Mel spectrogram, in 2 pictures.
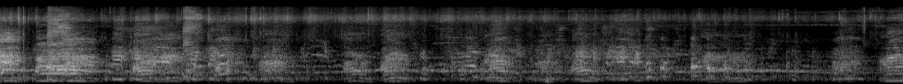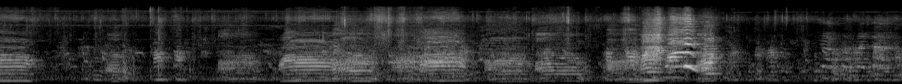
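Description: A flock of geese honks loudly and repeatedly nearby.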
